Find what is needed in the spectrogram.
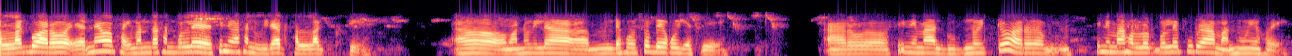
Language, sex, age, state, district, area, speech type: Assamese, female, 45-60, Assam, Goalpara, urban, conversation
